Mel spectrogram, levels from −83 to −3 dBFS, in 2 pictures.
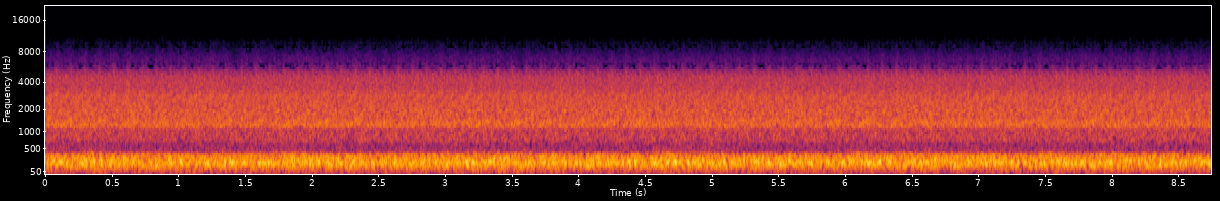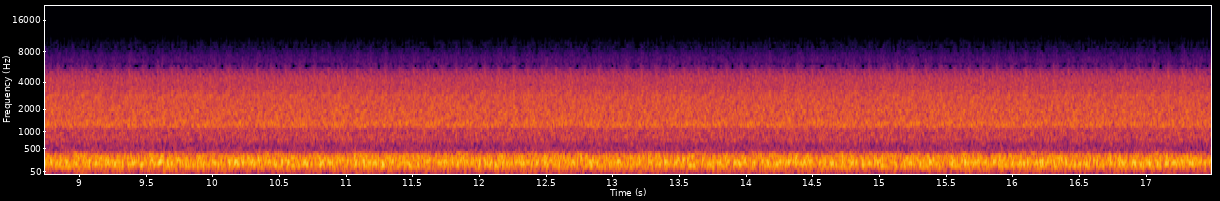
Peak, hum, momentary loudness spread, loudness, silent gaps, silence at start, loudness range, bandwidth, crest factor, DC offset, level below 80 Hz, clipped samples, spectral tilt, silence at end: -6 dBFS; none; 1 LU; -19 LUFS; none; 0 s; 0 LU; 9.8 kHz; 12 dB; under 0.1%; -44 dBFS; under 0.1%; -6 dB/octave; 0 s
